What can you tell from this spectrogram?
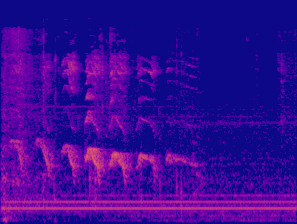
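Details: Border Collie with attractive coat colouring whimpers indoors: about seven short, high whines in quick succession over three seconds, each sliding downward in pitch, the last one drawn out, then quiet, over a steady low electrical hum.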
